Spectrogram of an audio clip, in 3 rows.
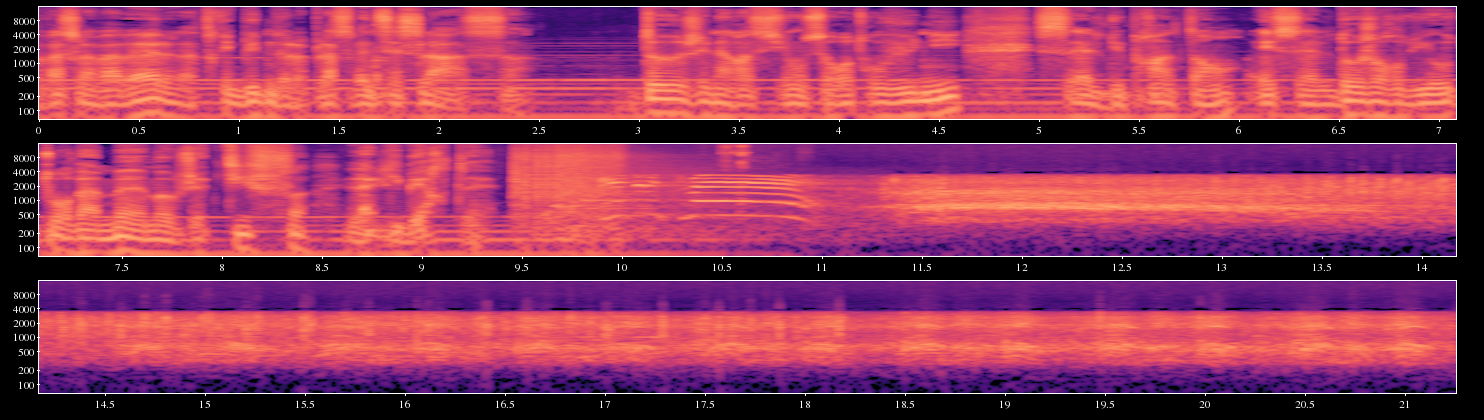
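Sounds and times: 
speech: 0:00.0 - 0:09.6
vast protest crowd roaring and cheering in city square: 0:10.0 - 0:21.2.

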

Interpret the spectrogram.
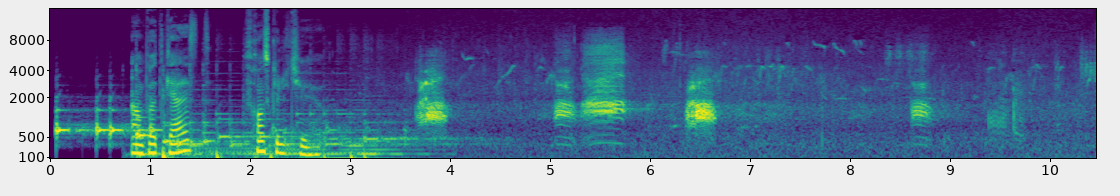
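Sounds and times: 
speech: 0:00.8 - 0:02.9
rooks cawing harshly: 0:03.5 - 0:06.9, 0:08.6 - 0:09.6.

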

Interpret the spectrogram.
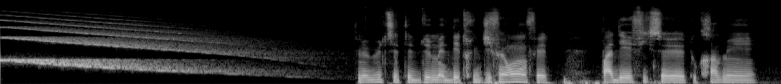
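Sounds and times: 
synthetic siren sound effect wailing: 0:00.0 - 0:03.6
speech: 0:03.6 - 0:07.6.

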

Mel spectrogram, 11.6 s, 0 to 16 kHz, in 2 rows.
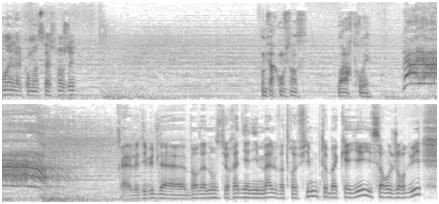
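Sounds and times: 
speech: 0:00.0 - 0:01.2, 0:03.6 - 0:05.0, 0:07.4 - 0:11.5
creature-like cry of a human undergoing mutation from a film trailer: 0:05.4 - 0:06.8.

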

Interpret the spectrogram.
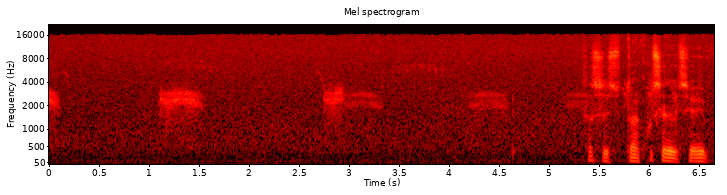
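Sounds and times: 
steady hiss of noise: 0:00.0 - 0:06.6
crows cawing: 0:01.1 - 0:01.6, 0:02.7 - 0:03.4, 0:04.1 - 0:05.5
speech: 0:05.4 - 0:06.6.

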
